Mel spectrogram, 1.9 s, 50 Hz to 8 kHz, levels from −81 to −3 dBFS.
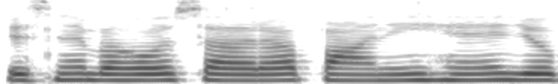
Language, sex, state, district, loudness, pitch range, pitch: Hindi, female, Bihar, Darbhanga, -33 LUFS, 210-215 Hz, 210 Hz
